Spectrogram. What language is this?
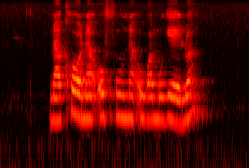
Zulu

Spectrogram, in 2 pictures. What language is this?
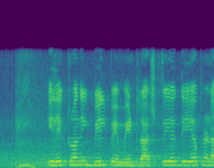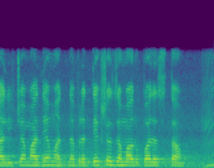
Marathi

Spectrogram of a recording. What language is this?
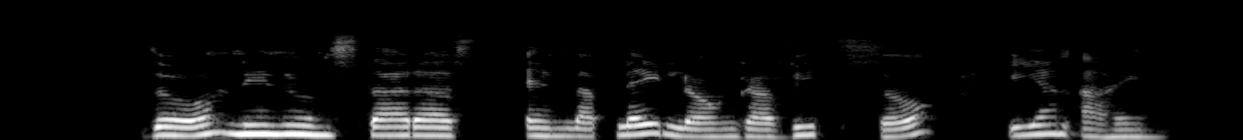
Esperanto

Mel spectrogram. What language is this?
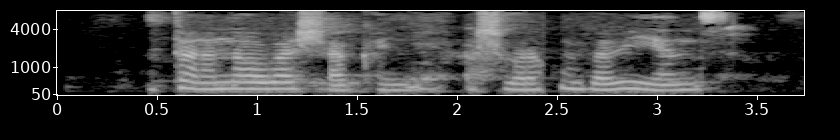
Kinyarwanda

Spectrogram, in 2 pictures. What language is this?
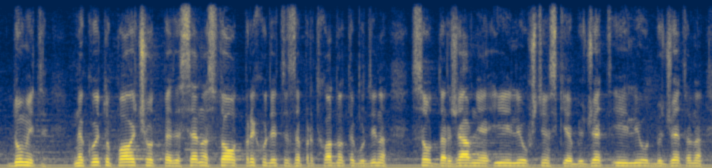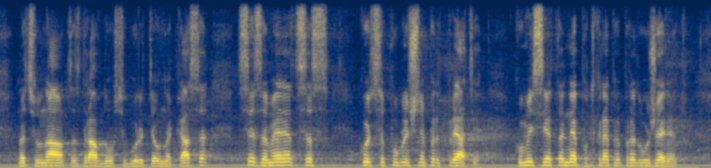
Bulgarian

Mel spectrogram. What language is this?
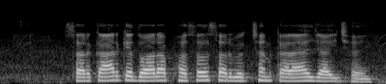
Magahi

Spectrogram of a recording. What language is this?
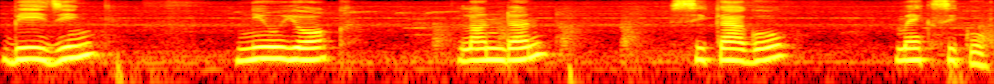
Nepali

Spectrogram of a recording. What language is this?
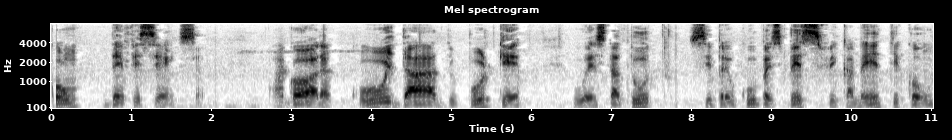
Portuguese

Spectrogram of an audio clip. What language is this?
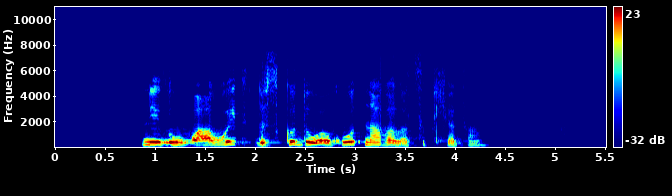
Abkhazian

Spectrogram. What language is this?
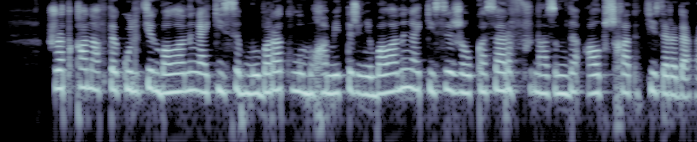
Kazakh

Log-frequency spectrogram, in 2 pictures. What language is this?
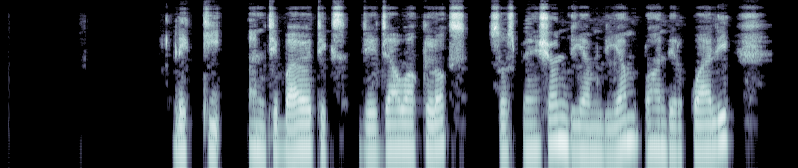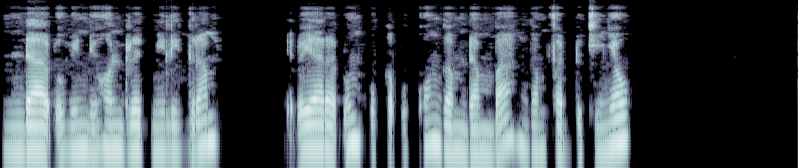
Fula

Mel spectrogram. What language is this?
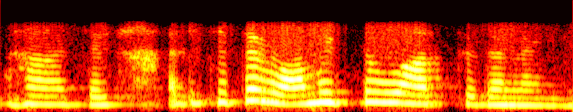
Kannada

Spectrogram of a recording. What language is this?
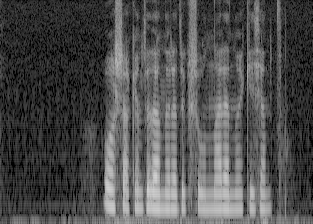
Norwegian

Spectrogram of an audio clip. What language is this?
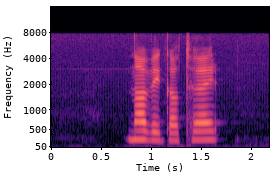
Norwegian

